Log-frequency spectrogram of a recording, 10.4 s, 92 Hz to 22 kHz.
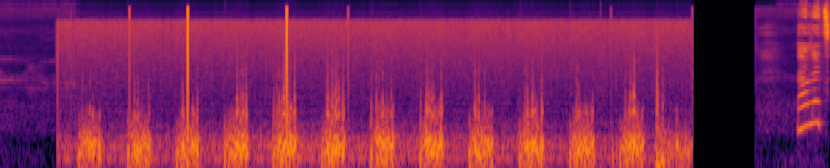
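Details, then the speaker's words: Teaching recording of systolic murmurs: a regular heartbeat near 98 a minute with a harsh murmur filling each systole, a ventricular septal defect murmur. "ventricular sepal defect"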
